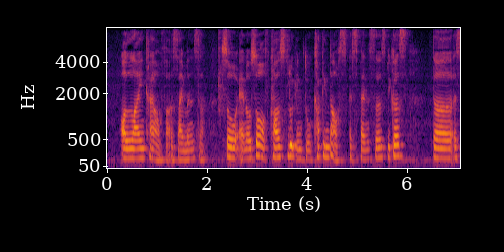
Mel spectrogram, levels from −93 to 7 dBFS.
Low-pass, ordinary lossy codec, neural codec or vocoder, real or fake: none; none; codec, 16 kHz, 16 kbps, FunCodec, trained on Chinese and English, 50 frames a second; fake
